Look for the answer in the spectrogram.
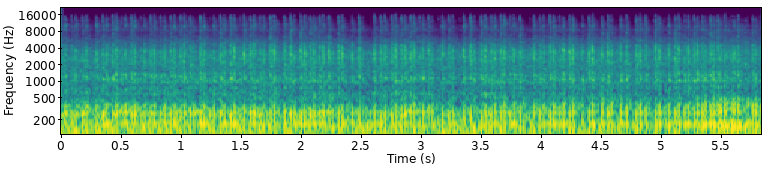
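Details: Aprilia RS 660 just after DNA air filter install: steady even twin-cylinder idle burble, no knocks, rattles or misses; running cleanly.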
